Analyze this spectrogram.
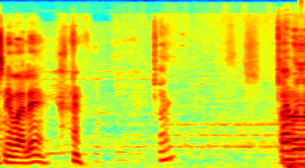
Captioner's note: Shopkeeper chuckles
